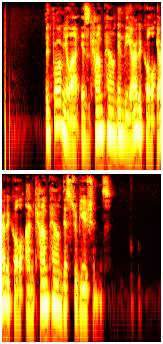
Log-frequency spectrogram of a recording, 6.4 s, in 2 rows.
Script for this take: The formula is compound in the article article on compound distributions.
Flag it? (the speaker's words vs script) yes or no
no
